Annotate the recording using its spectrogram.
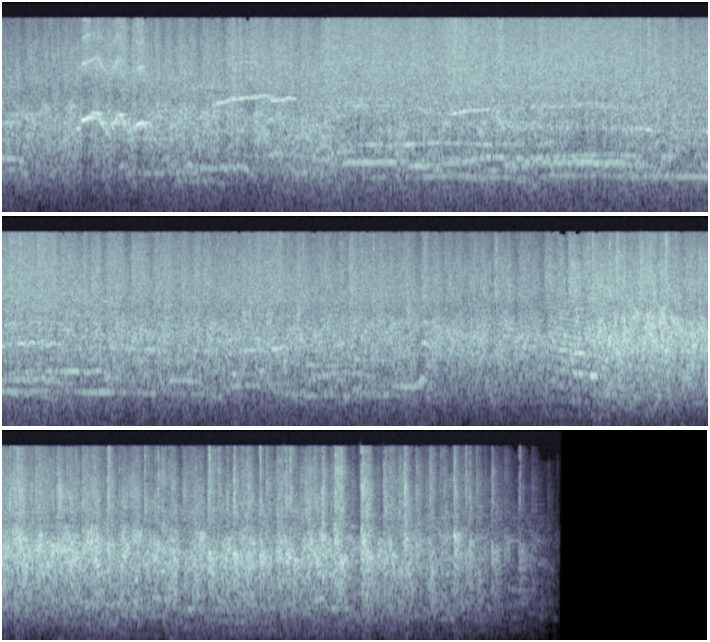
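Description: Audience applauding, with voices calling out over the clapping in the first half. The applause grows louder about two-thirds of the way through.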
